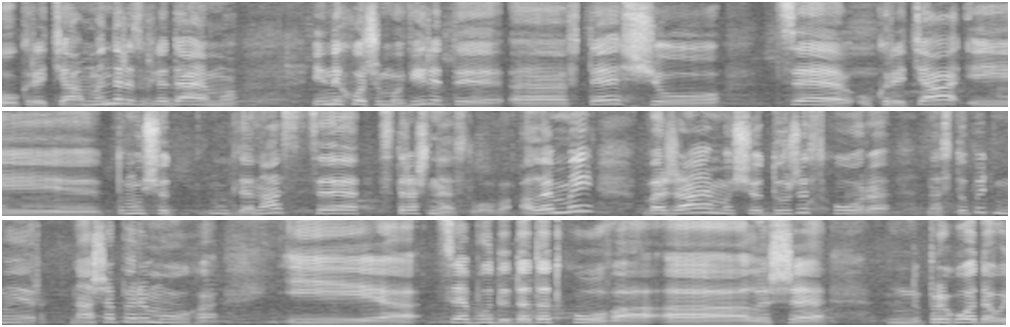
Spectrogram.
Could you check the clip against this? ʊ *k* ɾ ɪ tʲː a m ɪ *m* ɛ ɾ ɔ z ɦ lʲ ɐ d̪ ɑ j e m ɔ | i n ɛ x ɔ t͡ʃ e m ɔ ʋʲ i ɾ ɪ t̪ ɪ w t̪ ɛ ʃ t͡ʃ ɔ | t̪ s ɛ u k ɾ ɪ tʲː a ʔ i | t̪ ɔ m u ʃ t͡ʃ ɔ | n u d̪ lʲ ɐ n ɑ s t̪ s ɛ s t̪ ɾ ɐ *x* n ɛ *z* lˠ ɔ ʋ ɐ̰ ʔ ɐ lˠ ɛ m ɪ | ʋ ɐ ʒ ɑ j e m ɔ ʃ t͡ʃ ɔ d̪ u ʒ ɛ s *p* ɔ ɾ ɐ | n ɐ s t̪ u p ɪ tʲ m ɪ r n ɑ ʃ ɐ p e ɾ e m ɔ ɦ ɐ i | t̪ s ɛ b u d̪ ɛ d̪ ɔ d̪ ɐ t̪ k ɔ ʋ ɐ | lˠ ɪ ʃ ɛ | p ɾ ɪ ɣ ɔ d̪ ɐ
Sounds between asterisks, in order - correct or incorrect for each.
correct, incorrect, incorrect, incorrect, incorrect

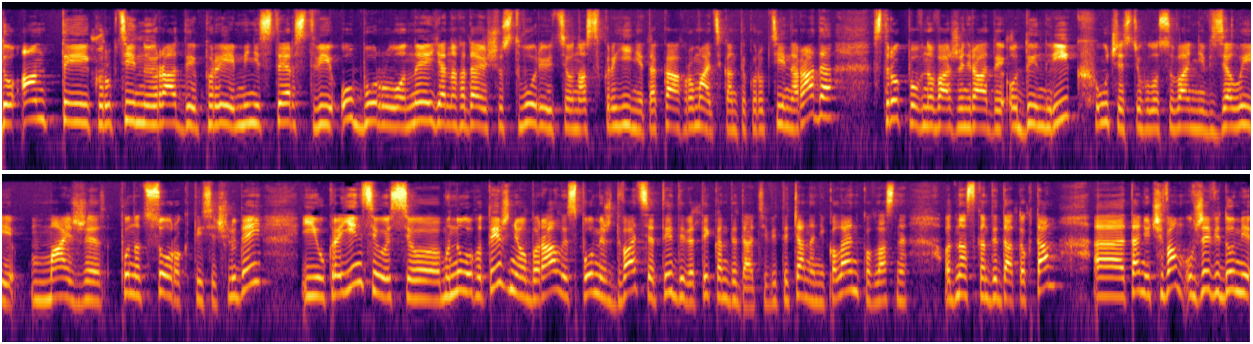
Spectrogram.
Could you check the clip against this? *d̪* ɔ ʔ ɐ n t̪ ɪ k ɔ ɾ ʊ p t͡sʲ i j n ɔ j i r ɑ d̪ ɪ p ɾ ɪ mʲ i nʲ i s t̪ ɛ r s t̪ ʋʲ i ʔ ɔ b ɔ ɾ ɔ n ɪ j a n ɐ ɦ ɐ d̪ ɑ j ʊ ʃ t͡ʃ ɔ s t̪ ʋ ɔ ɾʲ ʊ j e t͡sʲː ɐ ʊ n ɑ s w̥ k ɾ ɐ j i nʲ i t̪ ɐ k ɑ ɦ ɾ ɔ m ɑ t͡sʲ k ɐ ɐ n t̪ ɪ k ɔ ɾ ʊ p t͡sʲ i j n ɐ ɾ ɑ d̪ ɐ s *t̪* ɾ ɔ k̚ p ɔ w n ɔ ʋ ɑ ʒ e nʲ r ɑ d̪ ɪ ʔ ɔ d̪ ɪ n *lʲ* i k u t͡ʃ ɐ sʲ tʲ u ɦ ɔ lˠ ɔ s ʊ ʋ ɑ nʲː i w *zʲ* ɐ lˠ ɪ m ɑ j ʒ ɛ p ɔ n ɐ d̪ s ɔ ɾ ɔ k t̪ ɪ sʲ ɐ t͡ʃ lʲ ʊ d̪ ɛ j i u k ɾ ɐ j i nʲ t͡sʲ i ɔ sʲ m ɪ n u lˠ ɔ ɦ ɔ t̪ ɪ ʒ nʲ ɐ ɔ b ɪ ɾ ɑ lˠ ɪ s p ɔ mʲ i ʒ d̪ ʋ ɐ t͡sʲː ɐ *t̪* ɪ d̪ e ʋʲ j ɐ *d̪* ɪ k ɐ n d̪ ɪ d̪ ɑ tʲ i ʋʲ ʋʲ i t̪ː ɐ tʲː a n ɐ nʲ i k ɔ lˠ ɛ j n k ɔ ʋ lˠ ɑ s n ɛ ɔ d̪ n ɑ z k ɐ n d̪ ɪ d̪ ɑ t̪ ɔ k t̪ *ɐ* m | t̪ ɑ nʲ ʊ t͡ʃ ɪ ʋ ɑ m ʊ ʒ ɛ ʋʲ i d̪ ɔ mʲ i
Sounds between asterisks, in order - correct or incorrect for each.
correct, correct, incorrect, correct, correct, incorrect, incorrect

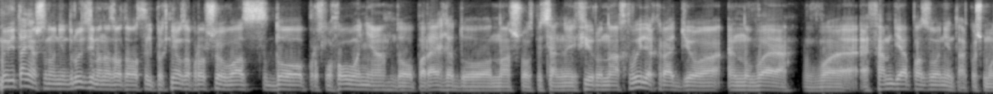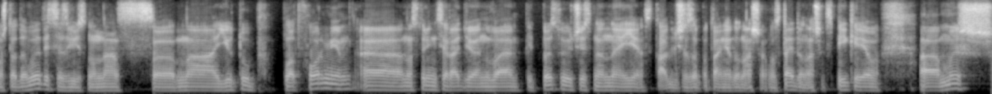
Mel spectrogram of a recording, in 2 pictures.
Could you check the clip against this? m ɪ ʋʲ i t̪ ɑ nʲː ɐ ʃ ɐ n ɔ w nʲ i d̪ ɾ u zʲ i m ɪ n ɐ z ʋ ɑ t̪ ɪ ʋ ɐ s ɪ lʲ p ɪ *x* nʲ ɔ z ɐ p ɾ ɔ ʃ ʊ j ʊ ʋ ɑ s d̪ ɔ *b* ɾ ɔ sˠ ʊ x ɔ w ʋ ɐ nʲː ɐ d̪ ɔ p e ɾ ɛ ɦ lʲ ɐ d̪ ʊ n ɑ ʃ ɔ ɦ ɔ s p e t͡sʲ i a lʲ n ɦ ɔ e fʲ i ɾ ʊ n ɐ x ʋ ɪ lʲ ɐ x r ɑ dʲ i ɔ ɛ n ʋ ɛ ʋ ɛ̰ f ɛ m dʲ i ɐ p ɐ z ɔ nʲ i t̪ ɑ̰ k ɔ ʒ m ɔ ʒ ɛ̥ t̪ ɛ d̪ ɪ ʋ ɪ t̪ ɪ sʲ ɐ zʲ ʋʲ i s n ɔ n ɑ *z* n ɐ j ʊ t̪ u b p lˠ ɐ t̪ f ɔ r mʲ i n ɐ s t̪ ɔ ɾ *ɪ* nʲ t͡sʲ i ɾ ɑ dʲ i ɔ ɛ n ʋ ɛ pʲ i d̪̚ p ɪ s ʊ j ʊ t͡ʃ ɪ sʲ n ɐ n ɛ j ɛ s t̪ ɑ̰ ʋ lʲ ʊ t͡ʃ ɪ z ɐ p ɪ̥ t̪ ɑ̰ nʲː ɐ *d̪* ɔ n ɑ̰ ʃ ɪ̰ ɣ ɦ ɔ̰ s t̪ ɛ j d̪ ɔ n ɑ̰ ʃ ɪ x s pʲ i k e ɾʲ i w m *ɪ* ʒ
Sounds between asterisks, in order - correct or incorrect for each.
correct, incorrect, incorrect, incorrect, correct, correct

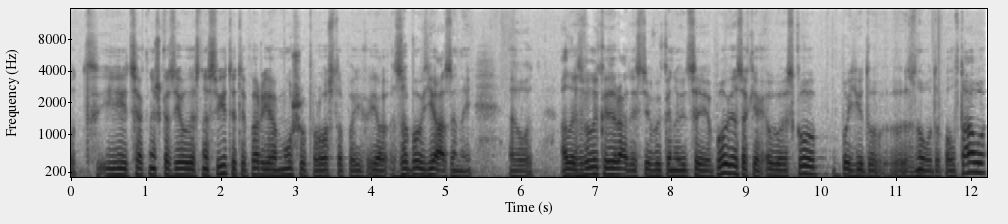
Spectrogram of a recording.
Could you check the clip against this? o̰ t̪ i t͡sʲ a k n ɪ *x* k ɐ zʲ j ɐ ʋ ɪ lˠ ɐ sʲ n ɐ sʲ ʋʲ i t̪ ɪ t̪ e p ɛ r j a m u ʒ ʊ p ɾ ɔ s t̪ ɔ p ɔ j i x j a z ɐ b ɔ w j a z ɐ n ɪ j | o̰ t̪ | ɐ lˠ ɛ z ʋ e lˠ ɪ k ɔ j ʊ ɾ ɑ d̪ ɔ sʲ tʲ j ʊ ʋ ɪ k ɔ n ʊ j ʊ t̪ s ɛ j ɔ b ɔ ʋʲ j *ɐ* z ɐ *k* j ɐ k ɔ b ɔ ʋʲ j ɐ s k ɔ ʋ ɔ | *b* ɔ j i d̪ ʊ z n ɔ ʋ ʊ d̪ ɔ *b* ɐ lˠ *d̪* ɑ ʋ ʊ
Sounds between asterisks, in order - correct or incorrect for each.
incorrect, correct, correct, incorrect, incorrect, incorrect

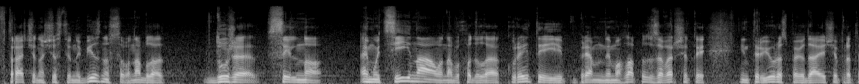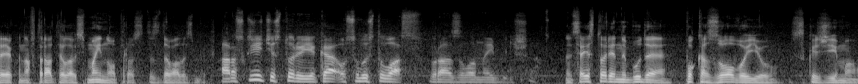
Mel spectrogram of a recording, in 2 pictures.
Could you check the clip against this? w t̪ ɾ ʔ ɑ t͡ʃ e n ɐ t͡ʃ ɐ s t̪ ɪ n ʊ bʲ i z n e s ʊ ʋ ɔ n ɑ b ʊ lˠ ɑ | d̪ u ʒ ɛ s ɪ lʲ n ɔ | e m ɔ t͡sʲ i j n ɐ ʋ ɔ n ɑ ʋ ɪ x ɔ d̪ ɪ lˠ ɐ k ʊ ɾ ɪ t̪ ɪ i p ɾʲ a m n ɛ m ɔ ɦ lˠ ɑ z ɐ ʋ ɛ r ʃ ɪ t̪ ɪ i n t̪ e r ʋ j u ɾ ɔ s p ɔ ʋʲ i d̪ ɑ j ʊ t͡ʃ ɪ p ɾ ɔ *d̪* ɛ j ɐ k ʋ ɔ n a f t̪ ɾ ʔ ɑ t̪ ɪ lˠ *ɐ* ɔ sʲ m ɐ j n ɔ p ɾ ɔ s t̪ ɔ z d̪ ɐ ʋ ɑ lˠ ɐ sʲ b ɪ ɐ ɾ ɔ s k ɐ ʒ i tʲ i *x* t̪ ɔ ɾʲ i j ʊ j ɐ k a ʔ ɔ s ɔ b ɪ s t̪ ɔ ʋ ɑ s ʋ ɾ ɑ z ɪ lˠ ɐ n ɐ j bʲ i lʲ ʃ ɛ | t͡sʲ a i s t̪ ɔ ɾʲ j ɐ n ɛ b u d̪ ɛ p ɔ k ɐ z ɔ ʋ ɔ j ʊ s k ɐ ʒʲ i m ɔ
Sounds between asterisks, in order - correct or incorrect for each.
incorrect, correct, incorrect

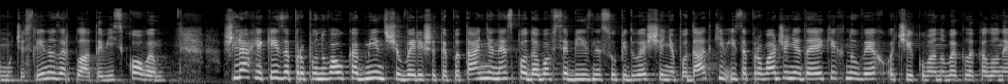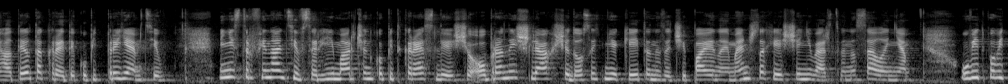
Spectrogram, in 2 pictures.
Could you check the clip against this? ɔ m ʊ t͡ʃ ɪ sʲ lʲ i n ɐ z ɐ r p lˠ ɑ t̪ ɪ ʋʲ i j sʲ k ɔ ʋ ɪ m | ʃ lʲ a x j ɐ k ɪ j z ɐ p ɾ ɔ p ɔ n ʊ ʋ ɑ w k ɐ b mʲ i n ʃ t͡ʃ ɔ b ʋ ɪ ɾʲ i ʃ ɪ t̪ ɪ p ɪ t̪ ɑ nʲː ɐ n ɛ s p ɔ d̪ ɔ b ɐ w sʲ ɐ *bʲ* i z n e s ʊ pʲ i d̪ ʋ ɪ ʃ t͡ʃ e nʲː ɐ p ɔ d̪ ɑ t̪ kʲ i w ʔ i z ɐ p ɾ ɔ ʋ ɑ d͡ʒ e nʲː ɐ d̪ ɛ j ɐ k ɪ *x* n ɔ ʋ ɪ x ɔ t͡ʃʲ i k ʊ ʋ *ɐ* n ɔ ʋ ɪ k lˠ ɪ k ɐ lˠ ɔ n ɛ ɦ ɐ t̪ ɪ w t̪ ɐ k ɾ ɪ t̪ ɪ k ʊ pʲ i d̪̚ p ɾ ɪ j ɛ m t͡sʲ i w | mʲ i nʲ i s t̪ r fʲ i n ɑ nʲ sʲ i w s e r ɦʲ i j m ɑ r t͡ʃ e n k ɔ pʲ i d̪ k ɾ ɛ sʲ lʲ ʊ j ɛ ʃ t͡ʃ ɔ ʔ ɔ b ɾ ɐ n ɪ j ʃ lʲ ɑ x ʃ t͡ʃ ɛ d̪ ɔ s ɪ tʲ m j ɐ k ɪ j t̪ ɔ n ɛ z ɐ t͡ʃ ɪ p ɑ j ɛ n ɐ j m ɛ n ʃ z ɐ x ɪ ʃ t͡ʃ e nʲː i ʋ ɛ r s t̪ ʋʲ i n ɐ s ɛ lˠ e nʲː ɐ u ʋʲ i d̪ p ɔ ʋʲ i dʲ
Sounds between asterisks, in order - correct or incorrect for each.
correct, correct, correct

